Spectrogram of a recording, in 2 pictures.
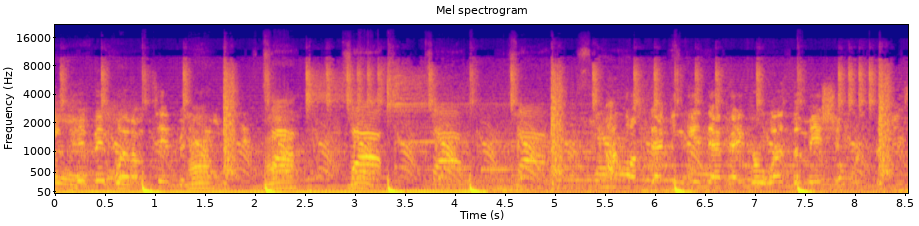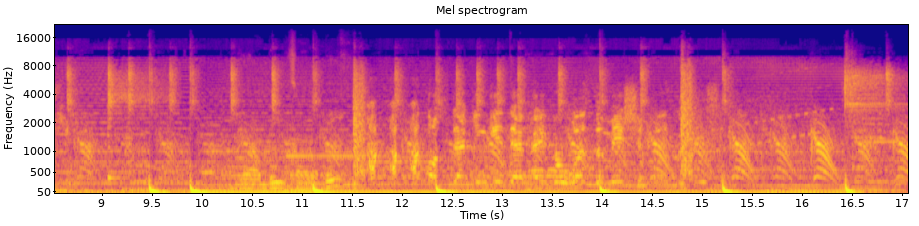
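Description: A rap track plays loud, with a steady punchy beat, deep bass and layered melodic sounds running continuously throughout.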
